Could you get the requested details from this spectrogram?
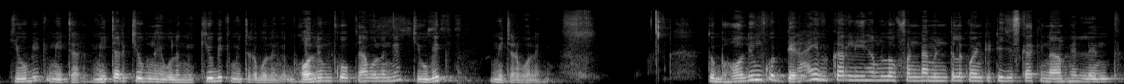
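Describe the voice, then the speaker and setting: A man's voice: fairly high pitch, warm tone. A man teaching a physics class, explaining step by step, repeating key points and asking rhetorical questions. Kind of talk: classroom lecture.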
